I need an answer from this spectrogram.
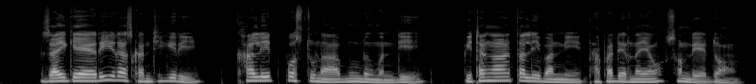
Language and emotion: Bodo, neutral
